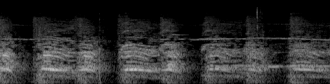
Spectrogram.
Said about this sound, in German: Ach, der Balsam. Wow. Wow, Balsam für eine Seele. Wenn ein ganzes Wiesenzelt schreit.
